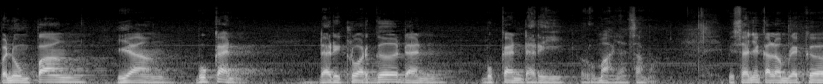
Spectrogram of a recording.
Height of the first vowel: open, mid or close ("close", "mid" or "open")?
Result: mid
